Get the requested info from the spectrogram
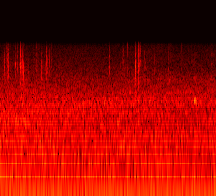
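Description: Steady low outdoor rumble with a few short, high clicks scattered through it.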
